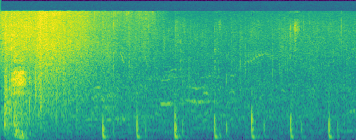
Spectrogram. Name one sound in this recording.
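Footsteps run quickly up stone steps.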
